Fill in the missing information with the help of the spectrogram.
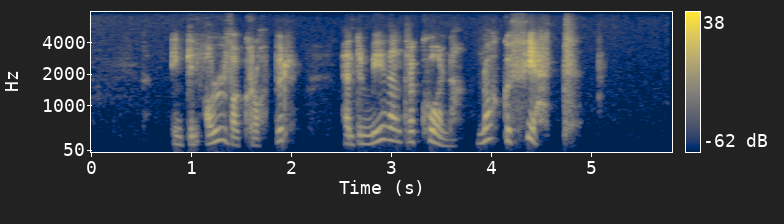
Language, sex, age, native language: Icelandic, female, 20-29, Icelandic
